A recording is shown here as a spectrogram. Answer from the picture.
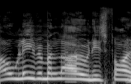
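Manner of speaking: high mock woman's voice; hammed-up high nurse voice; mimicking the nurse. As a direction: pitch it up like a meddling nurse.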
